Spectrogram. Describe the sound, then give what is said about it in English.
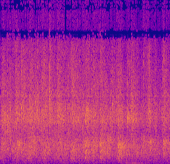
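A crowd claps steadily for a few seconds, a dense, even wash of hand claps with no voices standing out above it, applause given for the Fellowship of Alcoholics Anonymous. “And that applause is for him, his higher power, and the Fellowship of Alcoholics Anonymous.”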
